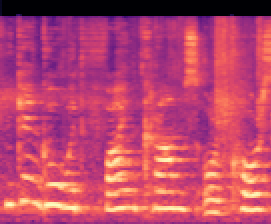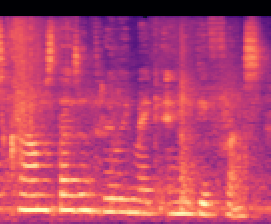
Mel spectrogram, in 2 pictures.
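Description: A woman's voice: sits high, slow pace, background noise. A woman in her thirties with an Armenian accent hosts a home cooking show, chatting and teasing her child as she demonstrates a recipe. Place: large home kitchen. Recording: roomy kitchen with dish and cutlery clatter. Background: clinking dishes and utensils.

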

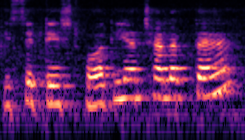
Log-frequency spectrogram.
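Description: A woman hosting her cooking channel, calmly talking through a recipe step by step and slipping English cooking words into Hindi. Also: high voice, fairly quick, reverberant, a little hiss or hum.

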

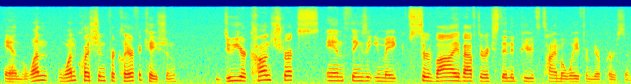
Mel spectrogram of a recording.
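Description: A man's voice: a little high, measured pace, fairly bright tone, low-quality recording. A man running a tabletop role-playing game as game master, joking with his players. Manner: joking, laughs at players' bits.

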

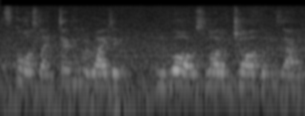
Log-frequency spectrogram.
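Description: A woman's voice: fairly high pitch, steady tone, normal speed, distant mic. Woman speaking at a meetup from afar. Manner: earnest, explanatory, laughs lightly at times. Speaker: technical writer giving a meetup talk. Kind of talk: presentation talk. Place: small room at a meetup. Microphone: far camera. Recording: echoey room, voice from afar, loud background noise.

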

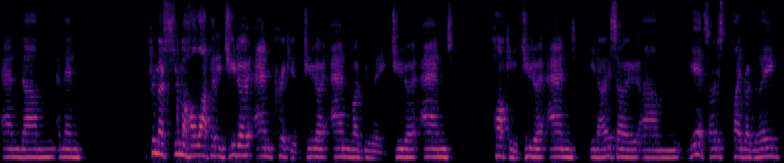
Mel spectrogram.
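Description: A man's voice: fairly high pitch, level tone, normal speed. An Australian man in his thirties chatting casually as an interview guest, easygoing with lots of fillers. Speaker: guest, judo coach. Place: small room at home. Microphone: webcam video call. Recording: echoey room.

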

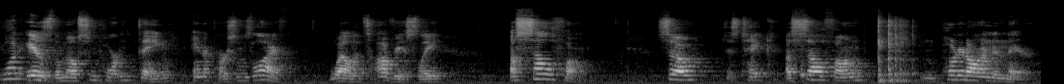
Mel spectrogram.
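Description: A teenage boy hosts a joke cooking show in his home kitchen, walking through a silly recipe with straight-faced, earnest instructions. His voice is bright, and the camera mic catches it from a little way off, with the kitchen adding a roomy echo. A faint hum of household ambience sits underneath. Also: high voice, animated, a little slow. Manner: earnest instructional tone with absurd steps. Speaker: host of a home cooking parody. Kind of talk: deadpan mock cooking show. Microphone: camera mic across the kitchen. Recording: echoey kitchen, camera a bit far.

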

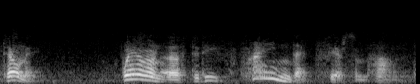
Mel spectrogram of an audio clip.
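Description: An actor playing a curious, courteous gentleman client in a radio drama. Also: a little high, huge pitch swings, a little slow, slightly rough, full character voice. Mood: puzzled, curious. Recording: muffled, lo-fi old radio recording.

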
